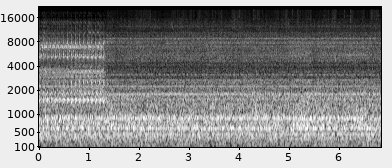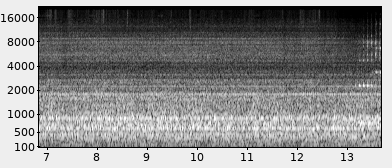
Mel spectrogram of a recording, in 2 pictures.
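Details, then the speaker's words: Manual lathe grooving a threaded shaft, feeding the grooving tool in: a steady high-pitched ringing buzz throughout; the tool still chattering a little, blamed on a setup that isn't very rigid. "right there yeah definitely still chattering a little bit like i said not the most rigid setup in the world"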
